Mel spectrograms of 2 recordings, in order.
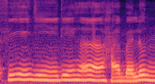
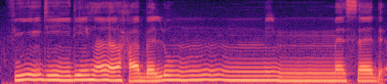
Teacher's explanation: Hablum ni, lum ni masukkan terus ke dalam huruf mim. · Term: idgham ma'al gunnah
